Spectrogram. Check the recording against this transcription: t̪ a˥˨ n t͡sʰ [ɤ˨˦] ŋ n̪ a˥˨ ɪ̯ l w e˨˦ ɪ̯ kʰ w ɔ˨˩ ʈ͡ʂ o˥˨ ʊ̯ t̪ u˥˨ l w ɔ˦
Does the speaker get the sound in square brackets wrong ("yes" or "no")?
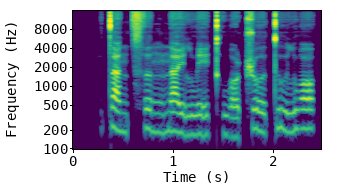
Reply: yes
